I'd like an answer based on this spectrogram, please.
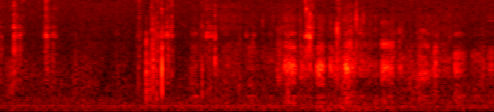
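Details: German Shepherd dog panting in soft, breathy bursts that quicken and grow louder in the second half, with faint chewing or crunching noises and a quiet indoor background.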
